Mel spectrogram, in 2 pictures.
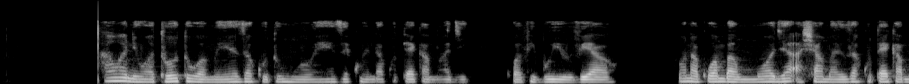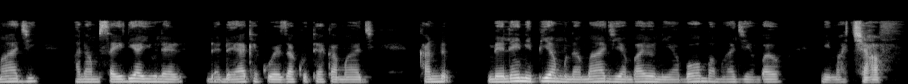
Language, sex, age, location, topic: Swahili, male, 18-24, Kisii, health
